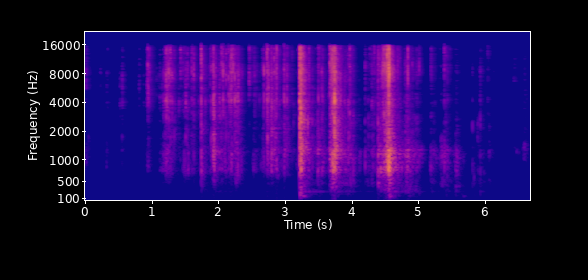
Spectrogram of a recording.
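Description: A plastic wrapper crinkles and tears as hands open it.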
